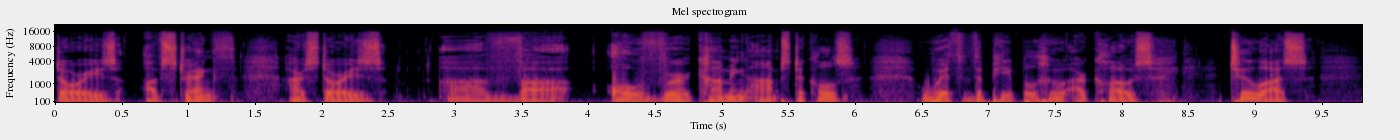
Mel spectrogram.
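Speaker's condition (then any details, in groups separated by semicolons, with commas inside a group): Stutter, mild; little stutter, audible to listeners; prolonged sounds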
